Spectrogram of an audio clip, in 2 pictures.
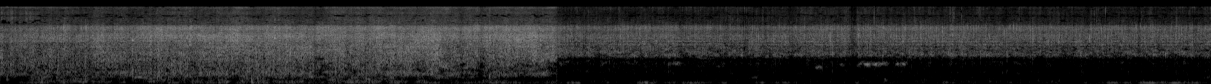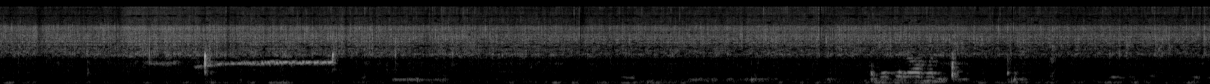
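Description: Onions and tomatoes sizzling in hot oil in an iron kadai as they are stirred with a spatula. The sizzle is loudest for the first five seconds or so, then settles to a softer, steady hiss.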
